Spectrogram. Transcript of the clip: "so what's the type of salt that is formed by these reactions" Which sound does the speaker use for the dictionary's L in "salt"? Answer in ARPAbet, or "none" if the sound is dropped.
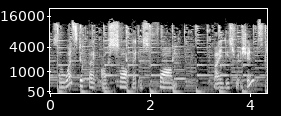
none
